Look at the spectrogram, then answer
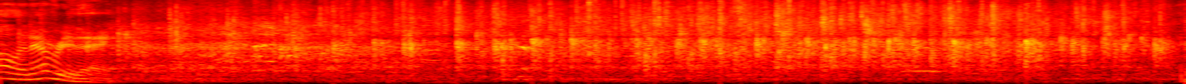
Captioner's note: audience applauding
